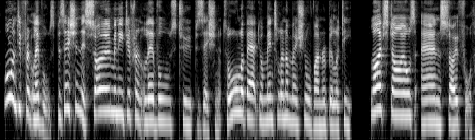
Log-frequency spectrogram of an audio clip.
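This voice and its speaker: A woman hosting a podcast, telling personal stories and giving advice in an informal, emphatic monologue, repeating key words for stress. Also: medium pitch. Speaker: podcast host, paranormal specialist.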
